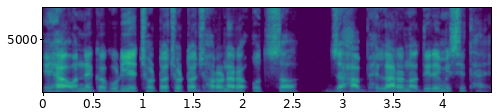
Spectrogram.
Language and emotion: Odia, neutral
